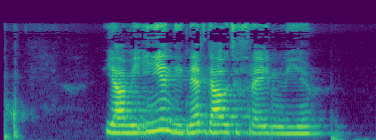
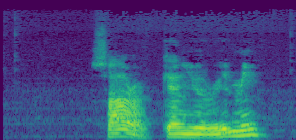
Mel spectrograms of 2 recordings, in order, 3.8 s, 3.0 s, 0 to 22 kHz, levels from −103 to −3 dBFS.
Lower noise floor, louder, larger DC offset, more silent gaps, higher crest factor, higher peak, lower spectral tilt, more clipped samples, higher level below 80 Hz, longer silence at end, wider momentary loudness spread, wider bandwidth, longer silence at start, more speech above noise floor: about the same, -64 dBFS vs -63 dBFS; about the same, -18 LUFS vs -19 LUFS; neither; neither; about the same, 20 dB vs 16 dB; about the same, -2 dBFS vs -4 dBFS; second, -3 dB/octave vs -8.5 dB/octave; neither; about the same, -52 dBFS vs -54 dBFS; about the same, 0.4 s vs 0.35 s; first, 15 LU vs 7 LU; first, 11.5 kHz vs 10 kHz; second, 0.05 s vs 0.95 s; about the same, 46 dB vs 45 dB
